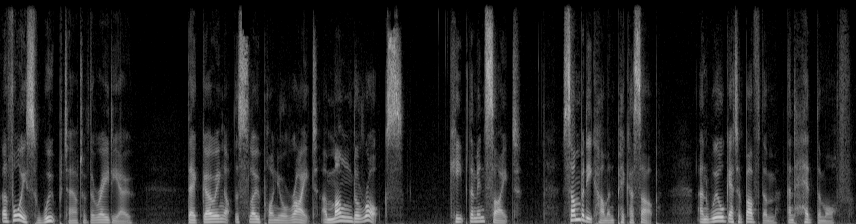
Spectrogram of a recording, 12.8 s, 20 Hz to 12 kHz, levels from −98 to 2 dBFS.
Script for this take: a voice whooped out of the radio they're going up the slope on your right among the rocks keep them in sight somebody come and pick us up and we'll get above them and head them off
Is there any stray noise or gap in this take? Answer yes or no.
no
